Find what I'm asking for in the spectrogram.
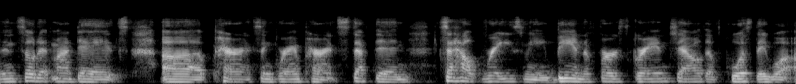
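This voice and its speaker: A woman in her fifties from Baltimore, an ordained minister, telling her life story in an interview in an earnest, unhurried way with frequent pauses and soft fillers. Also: a bass voice. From Baltimore, United States. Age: 50s. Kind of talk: reflective personal storytelling in an interview.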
